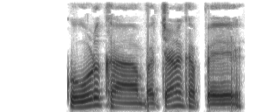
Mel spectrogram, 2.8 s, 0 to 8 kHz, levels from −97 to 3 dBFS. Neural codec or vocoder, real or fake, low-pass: none; real; 7.2 kHz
